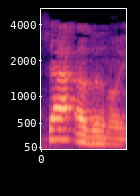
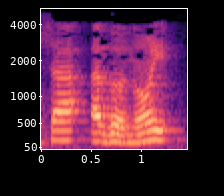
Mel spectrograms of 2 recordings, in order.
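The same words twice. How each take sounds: First: The aleph after the first consonant is swallowed. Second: The aleph after the first consonant is clearly heard. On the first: The speaker calls it wrong. "לא שאדנוי אלוהו" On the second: The speaker calls it right. "שומעים את האלף"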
